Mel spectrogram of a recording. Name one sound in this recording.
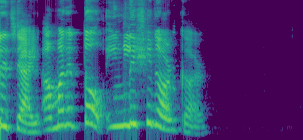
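A young woman speaks close to a microphone, softly and expressively.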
